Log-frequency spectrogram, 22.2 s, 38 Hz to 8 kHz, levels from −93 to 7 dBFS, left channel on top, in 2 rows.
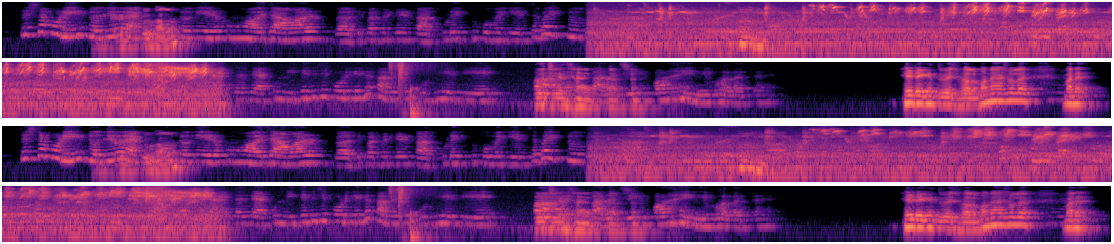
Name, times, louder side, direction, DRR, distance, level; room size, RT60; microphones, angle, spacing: voice 1, 0.2-7.3 7.6-9.4 10.0-16.0 16.4-18.8 21.5-22.0, right 2 dB, 45° right, -7 dB, 2.9 m, -41 dB
voice 2, 1.2-1.8 7.4-7.7 16.4-17.5 20.1-21.9, left 2 dB, 45° left, 7 dB, 1.1 m, -29 dB
sound 1, 5.9-13.3, left 8 dB, 80° left, 1.0 m, -25 dB
sound 2, 12.5-13.9 14.3-14.4 14.5-15.8 16.2-17.3, left 1 dB, 5° left, 0.7 m, -36 dB
9.7 x 7.0 x 2.4 m, 0.34 s
head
